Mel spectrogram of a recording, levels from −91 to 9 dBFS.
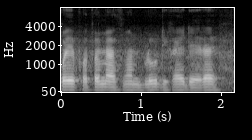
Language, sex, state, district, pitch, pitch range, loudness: Hindi, male, Arunachal Pradesh, Lower Dibang Valley, 100 Hz, 95-100 Hz, -21 LUFS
